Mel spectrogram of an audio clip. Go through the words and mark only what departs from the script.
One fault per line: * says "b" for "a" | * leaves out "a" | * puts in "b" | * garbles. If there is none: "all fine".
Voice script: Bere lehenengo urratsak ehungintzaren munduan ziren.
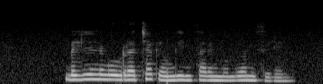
all fine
